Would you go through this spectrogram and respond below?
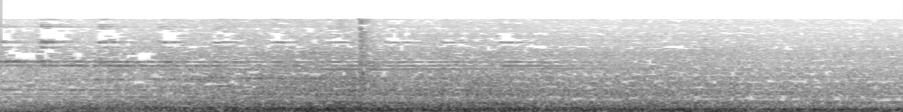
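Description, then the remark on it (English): A train rumbles past in a steady, loud, low roar that holds for the whole stretch, with a brief metallic squeal partway through and no voices. “We have these trains going through.”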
